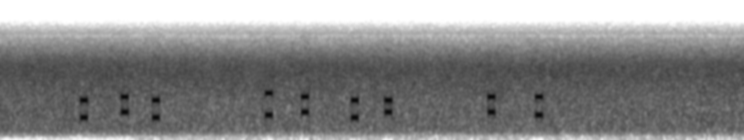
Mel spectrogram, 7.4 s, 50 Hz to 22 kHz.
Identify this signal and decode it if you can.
DTMF, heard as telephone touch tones, dialled by hand, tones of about 70 ms, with radio hiss and a squelch burst at the end. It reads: 181 6817 85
